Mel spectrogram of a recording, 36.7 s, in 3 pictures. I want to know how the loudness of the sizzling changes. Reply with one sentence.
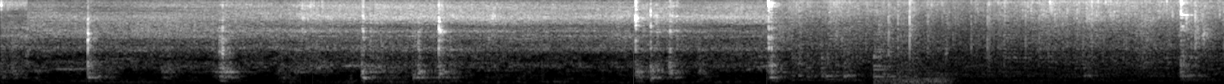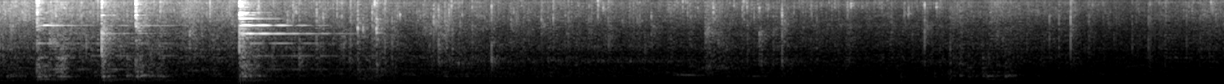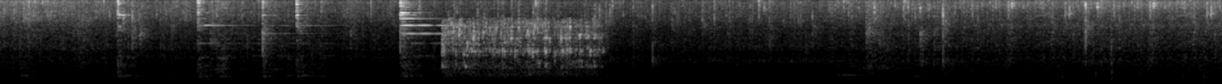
The loudness of the sizzling goes down.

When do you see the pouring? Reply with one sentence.
You can hear the pouring from 8.7 to 9.7 s, from 16.4 to 17.2 s and from 28.9 to 30.6 s.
